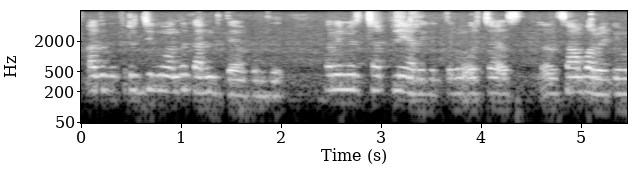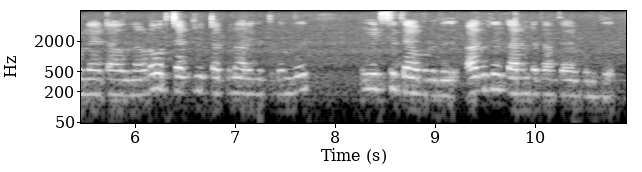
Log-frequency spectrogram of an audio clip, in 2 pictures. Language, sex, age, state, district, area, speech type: Tamil, female, 45-60, Tamil Nadu, Viluppuram, rural, spontaneous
